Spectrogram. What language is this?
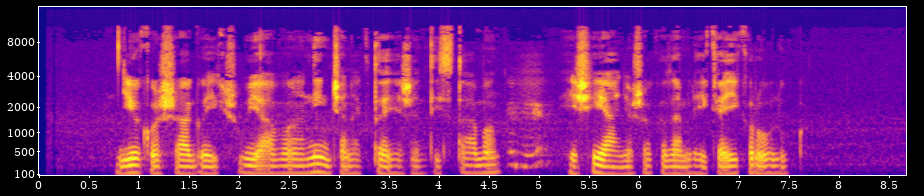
Hungarian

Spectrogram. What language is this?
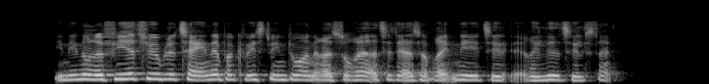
Danish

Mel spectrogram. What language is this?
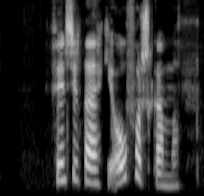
Icelandic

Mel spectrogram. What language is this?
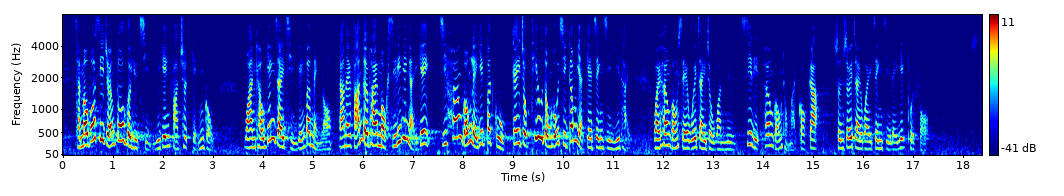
Cantonese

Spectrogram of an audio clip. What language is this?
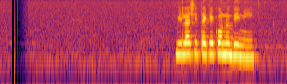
Bangla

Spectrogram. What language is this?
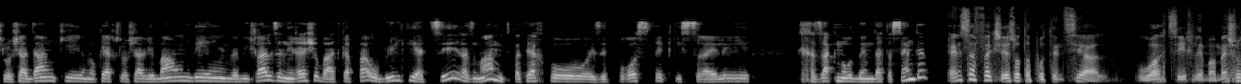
Hebrew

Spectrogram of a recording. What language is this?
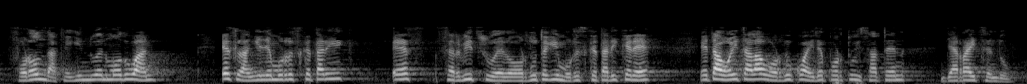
Basque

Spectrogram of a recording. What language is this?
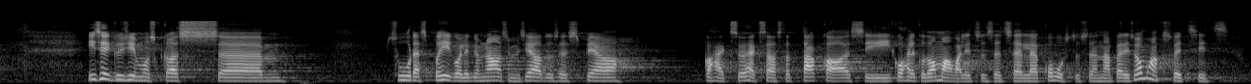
Estonian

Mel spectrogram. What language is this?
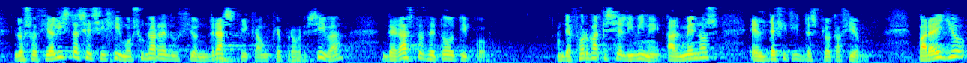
Spanish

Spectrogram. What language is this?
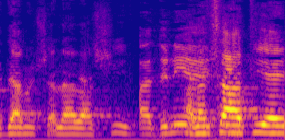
Hebrew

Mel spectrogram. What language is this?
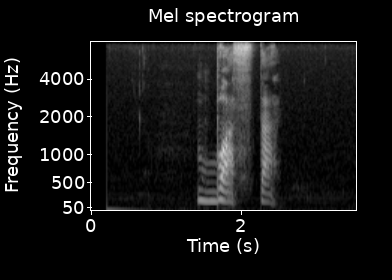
Russian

